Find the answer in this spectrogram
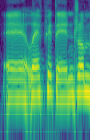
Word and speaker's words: Lepidodendron: Lepidodendron, that's it. Lepidodendron, I got it. See, it just takes a few saying it in my head and then I know. So these trees are referred to as Lepidodendron, and they had this like kind of outer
